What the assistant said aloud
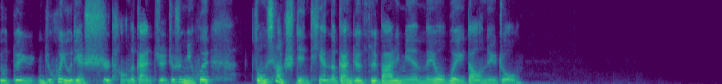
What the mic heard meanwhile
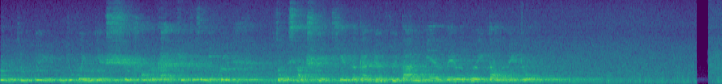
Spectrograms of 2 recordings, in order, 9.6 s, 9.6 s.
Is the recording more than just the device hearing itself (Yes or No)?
No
